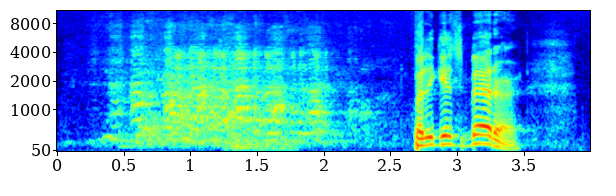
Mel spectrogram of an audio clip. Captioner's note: audience laughing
